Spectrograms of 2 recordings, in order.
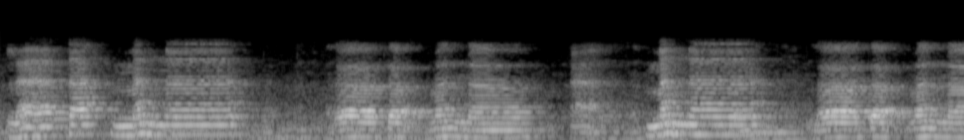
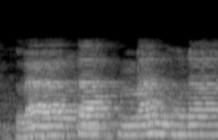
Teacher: Jadi terdengar u-nya. Nu-nya terdengar tapi cepat. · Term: rom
